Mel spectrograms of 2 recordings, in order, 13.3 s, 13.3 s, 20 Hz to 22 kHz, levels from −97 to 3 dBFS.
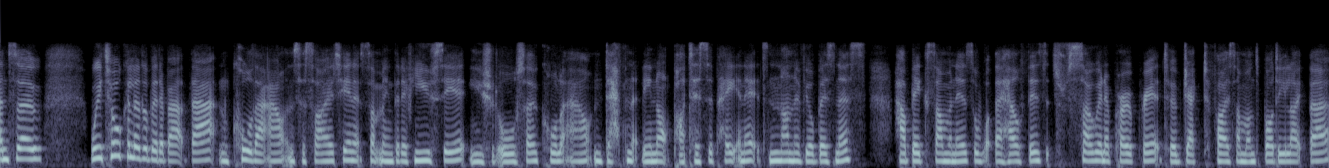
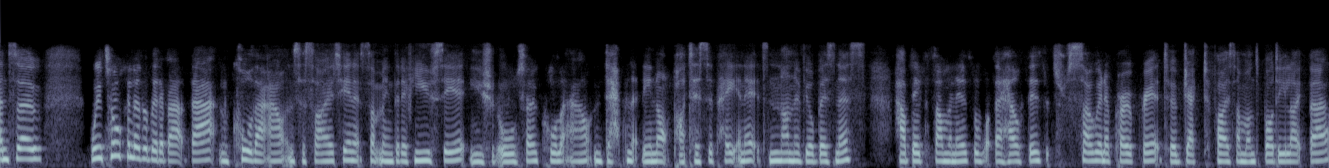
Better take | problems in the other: first | noise reduction (neural mask model Resemble Enhance denoiser)

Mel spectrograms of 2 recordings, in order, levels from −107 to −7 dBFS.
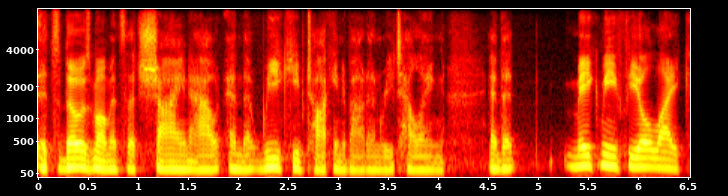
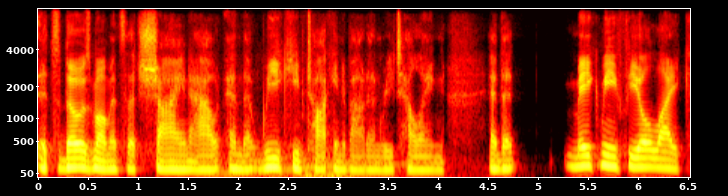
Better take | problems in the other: first | noise reduction (neural mask model DeepFilterNet 3)

